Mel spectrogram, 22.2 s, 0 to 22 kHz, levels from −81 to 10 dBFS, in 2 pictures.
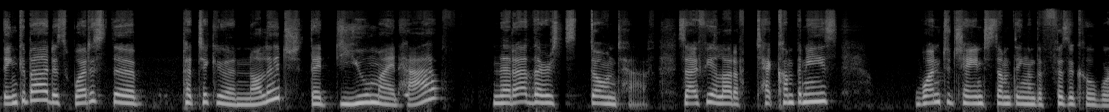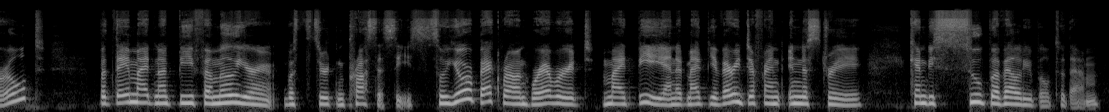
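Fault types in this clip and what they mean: Echo leak: Around 0.99 s and again from 1.56 to 1.7 s, a faint delayed copy of the speech appears, about 30 dB below it and 358 ms late, likely because a loudspeaker-side echo canceller let some of what its microphone picked up pass back.
Repeated stalls (stutter): From 4.27 to 5.68 s the speech drags and stutters as the receiver's jitter buffer ran dry over and over, each gap filled by stretching the last sound, the longest for 96 ms, covering about a third of that span.
Jitter buffer speed-up: At 7.85 to 8.14 s, 10.62 to 11.17 s, 15.86 to 17.52 s and 20.81 to 22.19 s the speech runs faster at unchanged pitch, 107 to 114 percent, as the receiver trimmed short pitch-period pieces to shed excess buffered delay.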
